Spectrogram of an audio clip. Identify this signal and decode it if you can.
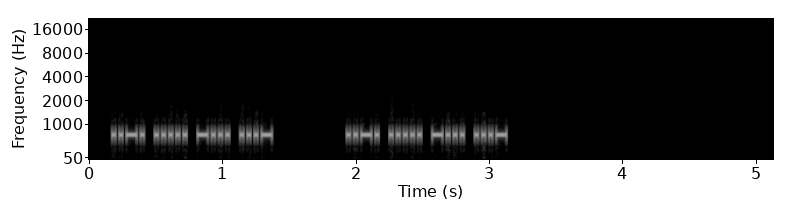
Morse code, heard as a keyed tone, about 46 wpm, 700 Hz. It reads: F5BV F5BV
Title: DXCC-100 Call Signs - 4 Characters - Repeated 2x - 45wpm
